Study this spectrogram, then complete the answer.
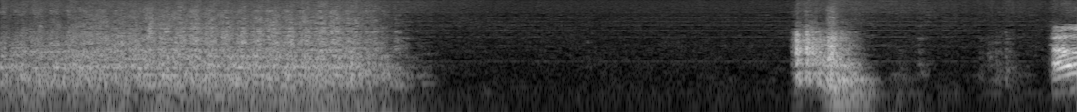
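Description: A sewing machine stitches fabric in a steady, rapid whirring run of about two seconds, then stops; after a silence comes a brief second burst and a short knock.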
